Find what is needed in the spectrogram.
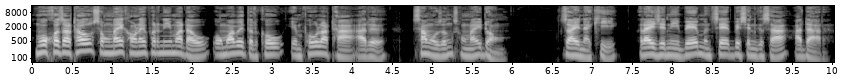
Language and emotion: Bodo, neutral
